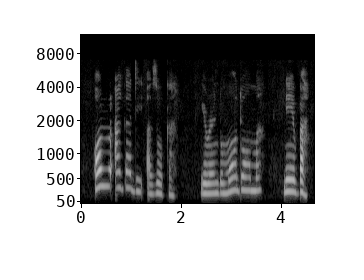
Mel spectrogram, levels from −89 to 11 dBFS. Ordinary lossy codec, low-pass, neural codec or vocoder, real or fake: none; 7.2 kHz; none; real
